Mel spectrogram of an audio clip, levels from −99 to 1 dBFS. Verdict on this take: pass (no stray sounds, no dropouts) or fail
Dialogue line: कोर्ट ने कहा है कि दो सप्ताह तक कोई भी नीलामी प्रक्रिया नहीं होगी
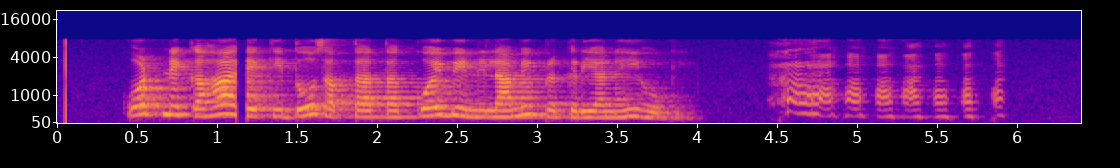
fail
